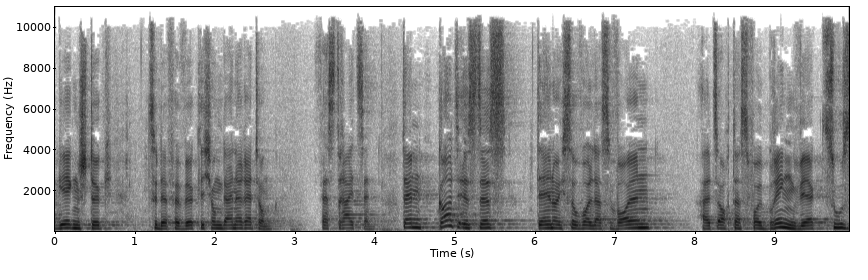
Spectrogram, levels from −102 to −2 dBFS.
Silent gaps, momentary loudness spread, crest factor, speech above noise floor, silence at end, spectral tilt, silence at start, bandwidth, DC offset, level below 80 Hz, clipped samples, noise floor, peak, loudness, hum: none; 9 LU; 16 dB; 23 dB; 0 s; -4 dB/octave; 0 s; 11 kHz; under 0.1%; -54 dBFS; under 0.1%; -38 dBFS; 0 dBFS; -15 LUFS; none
